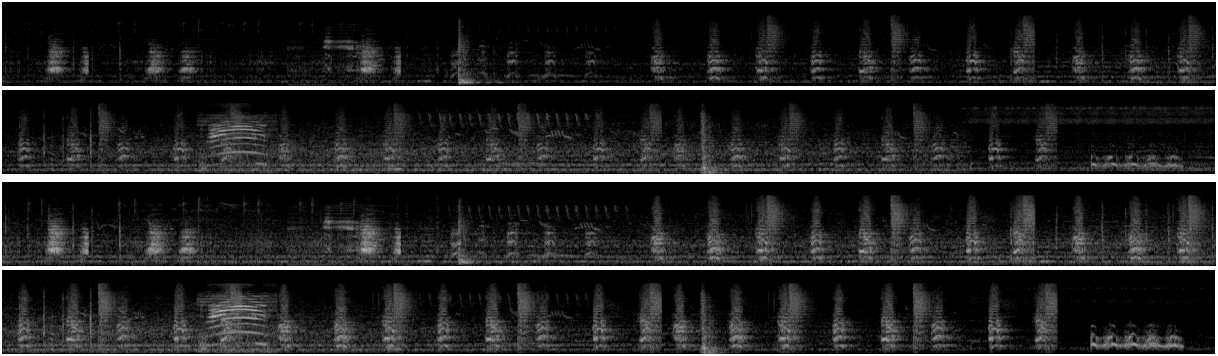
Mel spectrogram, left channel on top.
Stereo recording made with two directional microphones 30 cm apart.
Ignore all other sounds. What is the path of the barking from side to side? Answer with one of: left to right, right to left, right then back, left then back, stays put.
stays put.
